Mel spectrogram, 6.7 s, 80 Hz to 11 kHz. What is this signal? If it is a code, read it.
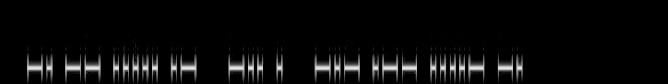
Morse code, heard as a keyed tone, about 25 wpm, 700 Hz. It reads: NM5A DE KW4N
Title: USA Callsign DE Callsign - 4 Characters - 25wpm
